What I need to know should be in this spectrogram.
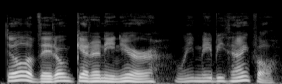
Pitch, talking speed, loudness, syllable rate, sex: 145 Hz, 235 wpm, -15 LUFS, 5.3 syllables/s, male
